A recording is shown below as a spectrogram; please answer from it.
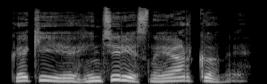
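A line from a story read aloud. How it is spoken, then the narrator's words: Muttered. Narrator (Russian): пробормотал он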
